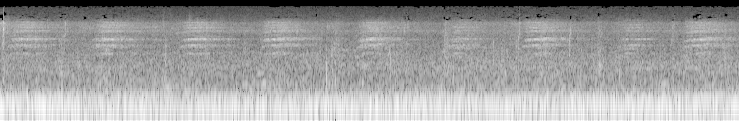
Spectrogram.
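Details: Baby monkey Leo, hungry, crying to beg its mother for milk: short high-pitched harmonic wails repeated roughly every second, steady and even, over constant low rumbling background noise.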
